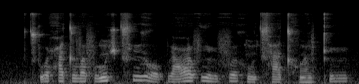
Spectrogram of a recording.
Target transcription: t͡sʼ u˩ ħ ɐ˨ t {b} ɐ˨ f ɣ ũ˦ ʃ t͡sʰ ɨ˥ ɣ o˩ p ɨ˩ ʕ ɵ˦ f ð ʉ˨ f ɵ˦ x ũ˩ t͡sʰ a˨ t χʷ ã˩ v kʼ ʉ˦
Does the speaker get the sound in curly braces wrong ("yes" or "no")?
yes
